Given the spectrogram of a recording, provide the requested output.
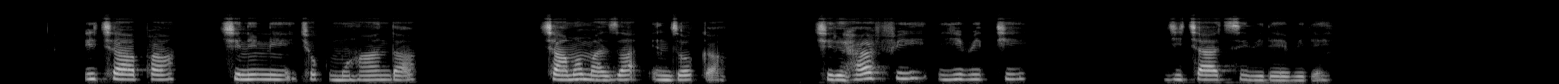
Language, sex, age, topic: Kinyarwanda, female, 18-24, finance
